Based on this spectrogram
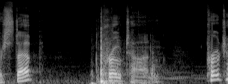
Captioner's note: thunk!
